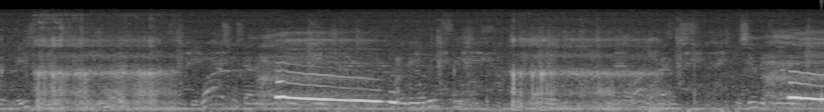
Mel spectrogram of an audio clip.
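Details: Destiny snoring while taking a nap after a long day; snoring.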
